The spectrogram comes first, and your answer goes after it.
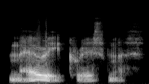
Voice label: merry christmas, bear; sven; santa bear

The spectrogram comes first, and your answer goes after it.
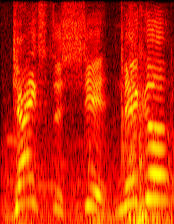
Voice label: Cheer; Lamar Davis

